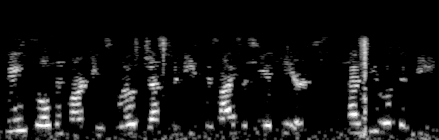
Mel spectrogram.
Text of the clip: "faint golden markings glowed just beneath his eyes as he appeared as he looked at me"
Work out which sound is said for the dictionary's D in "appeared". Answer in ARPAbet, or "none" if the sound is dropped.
none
